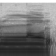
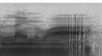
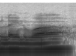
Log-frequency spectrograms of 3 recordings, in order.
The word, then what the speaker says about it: Lanois: Daniel Lane, I believe this is pronounced Daniel Lanois. Yeah, you recommended Xanopticon to me. Daniel Lanois, who I think is how you pronounce it.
